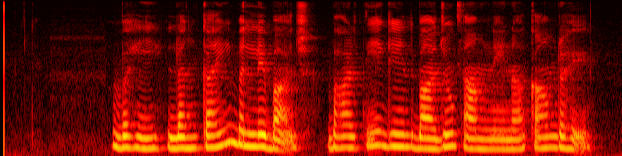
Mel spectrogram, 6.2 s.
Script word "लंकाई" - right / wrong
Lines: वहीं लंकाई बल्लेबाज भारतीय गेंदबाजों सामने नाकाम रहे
right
